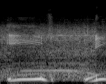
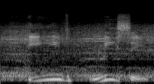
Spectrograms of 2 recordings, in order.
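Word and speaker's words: Yves Missi: that for game and in the middle is Eve Mei it's spelled y v s Eve and then Mei is spelled m i SS I Eve Mei a 7ot 235 lb freshman from yund De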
